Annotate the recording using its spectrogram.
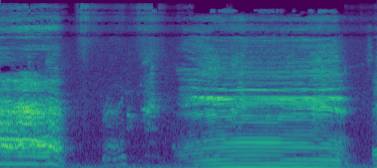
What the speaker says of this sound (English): She hears another cow. Woo! She's loud.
